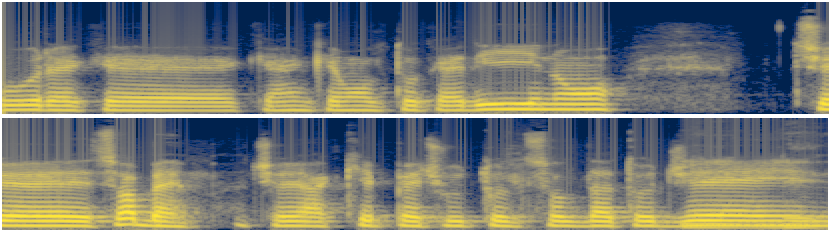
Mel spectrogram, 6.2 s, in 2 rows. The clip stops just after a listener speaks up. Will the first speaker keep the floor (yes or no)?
no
